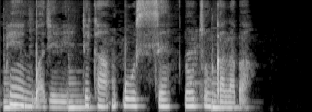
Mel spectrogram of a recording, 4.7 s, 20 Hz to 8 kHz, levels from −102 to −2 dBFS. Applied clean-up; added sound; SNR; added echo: neural mask model RNNoise.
